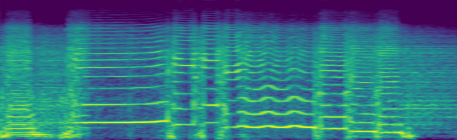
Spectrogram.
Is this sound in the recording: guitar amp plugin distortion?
yes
